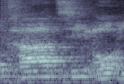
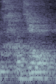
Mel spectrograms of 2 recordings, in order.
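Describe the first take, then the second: First: The word is said in three separate syllables. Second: The word is contracted into two syllables. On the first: The speaker calls it wrong. "이게 아니라" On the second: The speaker calls it right. "이런 식으로 이야기를 하잖아"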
